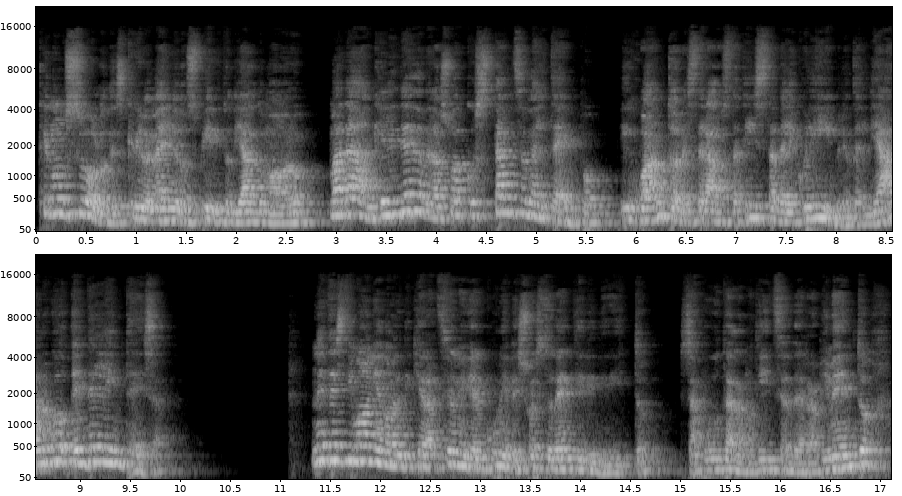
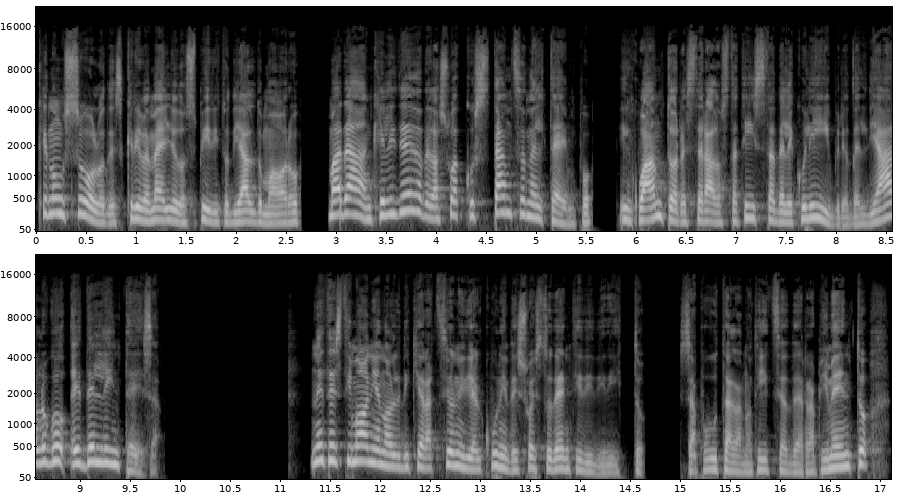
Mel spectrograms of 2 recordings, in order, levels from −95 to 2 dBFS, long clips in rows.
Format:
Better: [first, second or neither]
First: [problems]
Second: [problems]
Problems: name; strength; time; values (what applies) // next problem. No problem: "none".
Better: second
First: off-mic speech; far // room echo; noticeable; dies away in 0.5 s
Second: none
